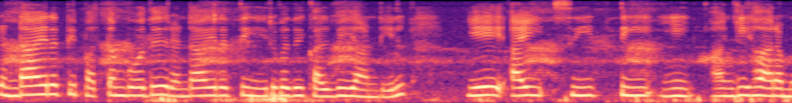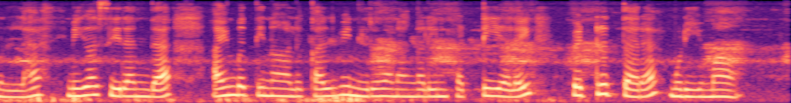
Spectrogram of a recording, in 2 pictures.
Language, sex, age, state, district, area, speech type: Tamil, female, 30-45, Tamil Nadu, Cuddalore, rural, read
